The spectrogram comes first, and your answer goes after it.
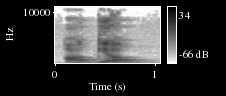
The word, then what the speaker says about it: आज्ञा: जैसे आज्ञा, सामान्यतया लोग बोलते हैं आज्ञा, यज्ञ, ज्ञान, जबकि ठीक ठीक उच्चारण होगा आज्ञा, यज्ञ, ज्ञान, विज्ञान।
